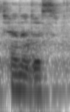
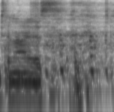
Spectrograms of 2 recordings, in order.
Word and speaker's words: tinnitus: i heard ten eyes they pronounced here as tinnitus oh yeah well up north we call them tinnitus yep they down here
